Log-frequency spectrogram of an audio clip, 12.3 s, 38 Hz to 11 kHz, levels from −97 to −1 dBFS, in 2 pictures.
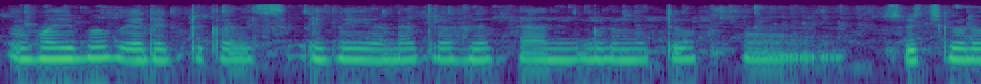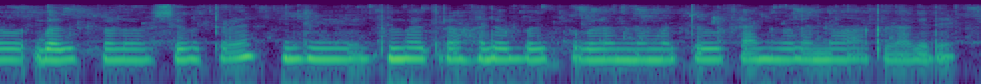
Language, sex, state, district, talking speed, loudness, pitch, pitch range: Kannada, female, Karnataka, Raichur, 105 wpm, -40 LUFS, 205 Hz, 200-215 Hz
